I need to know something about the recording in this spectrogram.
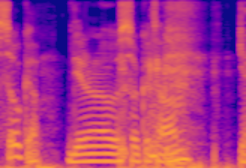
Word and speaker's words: Ahsoka: It's Ahsoka.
